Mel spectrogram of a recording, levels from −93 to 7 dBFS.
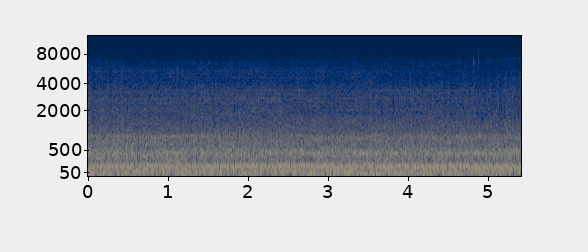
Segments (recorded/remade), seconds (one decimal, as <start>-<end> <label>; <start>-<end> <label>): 0.0-0.6 recorded; 0.6-1.3 remade; 1.3-2.1 recorded; 2.1-3.7 remade; 3.7-5.4 recorded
